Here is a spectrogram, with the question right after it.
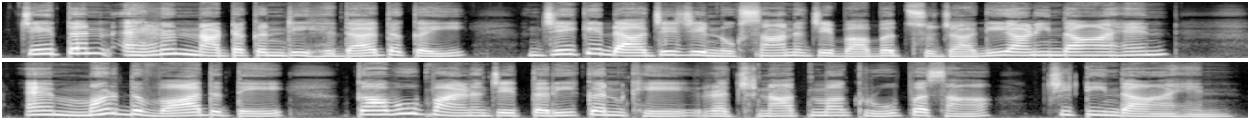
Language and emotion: Sindhi, neutral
